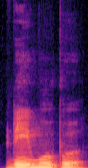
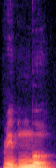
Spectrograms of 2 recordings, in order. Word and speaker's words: remove: 그래서 remove 3음절이 아니라 remove 영어스러운 발음이 아니라 일단 이 음절하고 강세만 지키셔도 훨씬 더 외국인하고 영어로 소통할 때 훨씬 더 소통이 잘 되는 걸 느끼실 거예요.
